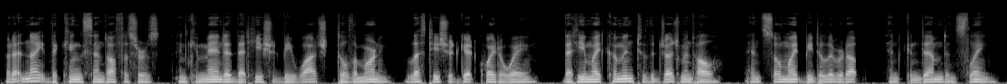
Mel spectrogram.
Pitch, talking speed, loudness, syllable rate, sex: 110 Hz, 245 wpm, -20 LUFS, 6.2 syllables/s, male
